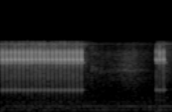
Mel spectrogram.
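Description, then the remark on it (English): A telephone rings over the line as an operator connects a call to a police precinct station: a rapid trilling ring lasting most of a second, a short pause, then the start of another thin ring. “I'm ringing.”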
